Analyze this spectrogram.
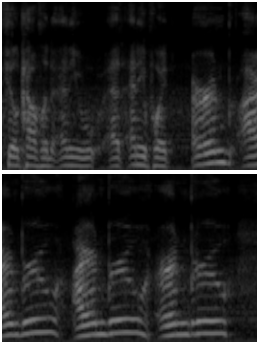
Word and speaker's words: Irn Bru: We're gonna say it's Irn Bru. We'll pretend it's pronounced like iron.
